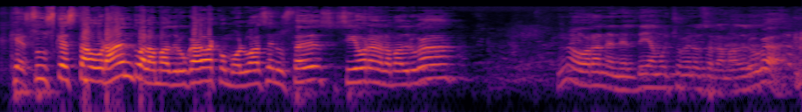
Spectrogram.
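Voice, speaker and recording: A man preaching a lively sermon, telling stories and asking the congregation questions. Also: extremely high pitch, roomy sound. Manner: animated storytelling, asks the congregation questions.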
